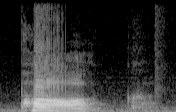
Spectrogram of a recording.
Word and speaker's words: park: of the word or when it is followed by a consonant sound, this R is actually not spoken. So you might have words like mark, park, where the letter is A but it is not spoken.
